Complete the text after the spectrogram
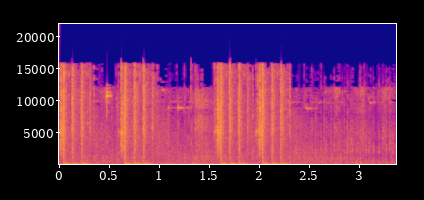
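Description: A rifle fires in short, rapid bursts.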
